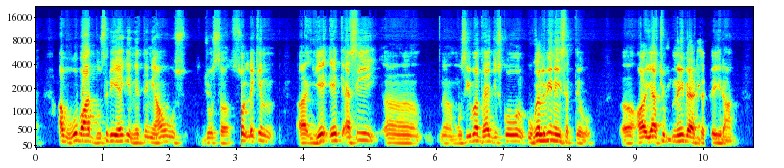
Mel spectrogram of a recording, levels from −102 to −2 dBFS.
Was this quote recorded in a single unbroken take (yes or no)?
no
